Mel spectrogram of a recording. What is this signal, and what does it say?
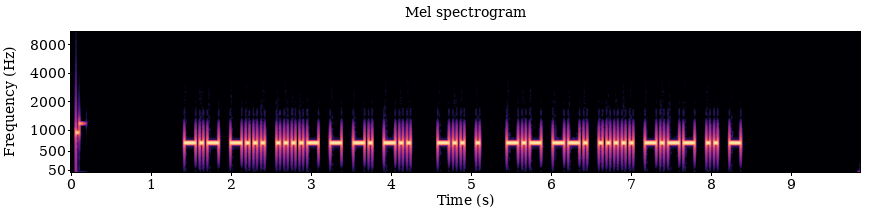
Morse code, heard as a keyed tone, about 25 wpm, 700 Hz. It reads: KB4TND DE KG5YIT
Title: USA Callsign DE Callsign - 6 Characters - 25wpm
